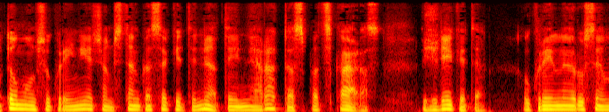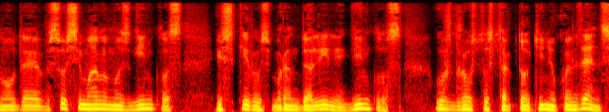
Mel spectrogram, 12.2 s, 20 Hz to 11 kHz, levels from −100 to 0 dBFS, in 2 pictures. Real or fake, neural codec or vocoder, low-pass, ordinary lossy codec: fake; codec, 24 kHz, 1 kbps, SNAC; 9.9 kHz; MP3, 48 kbps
